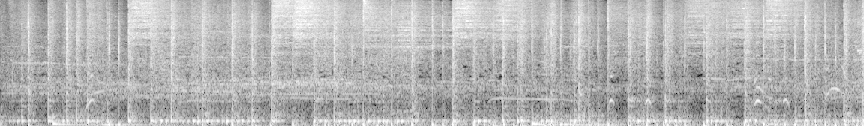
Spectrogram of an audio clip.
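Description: Live rock band instrumental section with the drum kit to the fore: rapid snare, bass-drum and cymbal hits over a held low note.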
